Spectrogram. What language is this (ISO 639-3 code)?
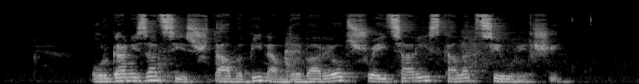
kat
